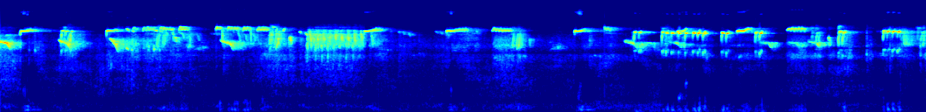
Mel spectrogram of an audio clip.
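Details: Black-faced Warblers (Abroscopus schisticeps) splashing and bathing in Yunnan, China, giving very high, thin twittering calls in rapid, nearly continuous bursts, seemingly several birds chattering together.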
